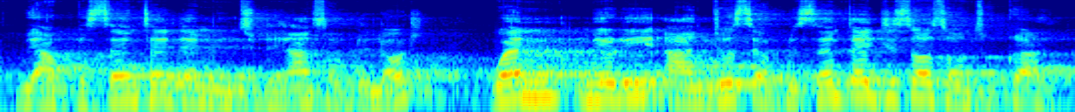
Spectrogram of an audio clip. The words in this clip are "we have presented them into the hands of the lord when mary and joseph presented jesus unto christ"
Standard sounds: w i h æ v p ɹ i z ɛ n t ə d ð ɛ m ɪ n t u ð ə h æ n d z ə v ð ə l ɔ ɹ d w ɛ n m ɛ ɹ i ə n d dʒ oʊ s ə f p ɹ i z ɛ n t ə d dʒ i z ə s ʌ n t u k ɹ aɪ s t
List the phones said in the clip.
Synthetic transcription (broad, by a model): w i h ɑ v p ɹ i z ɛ n t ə d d ɛ m ɪ n t u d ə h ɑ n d s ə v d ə l ɔ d w ɛ n m ɛ ɹ i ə n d dʒ oʊ s ə f p ɹ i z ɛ n t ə d dʒ i s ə s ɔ n t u k ɹ aɪ s t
